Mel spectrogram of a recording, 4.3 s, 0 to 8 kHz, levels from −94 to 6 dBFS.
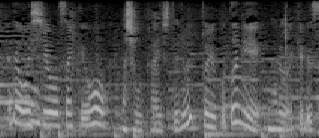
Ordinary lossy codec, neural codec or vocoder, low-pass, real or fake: none; none; none; real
